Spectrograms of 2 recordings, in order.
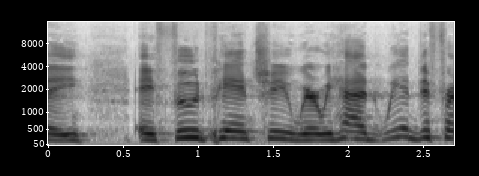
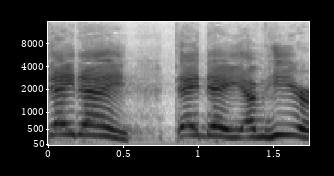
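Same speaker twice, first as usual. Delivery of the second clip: imitated yelling, pitched higher; 6 semitones higher, 3 dB louder than usual. Retelling how Yulip called out before reaching the door: imitating Yulip yelling. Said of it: "he would start yelling out".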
